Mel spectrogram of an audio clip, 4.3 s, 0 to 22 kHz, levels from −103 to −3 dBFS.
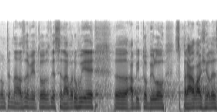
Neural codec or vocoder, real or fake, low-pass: none; real; 10.8 kHz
